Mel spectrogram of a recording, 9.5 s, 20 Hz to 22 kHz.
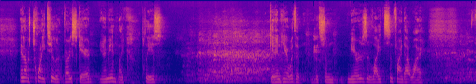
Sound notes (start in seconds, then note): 3.6 audience laughing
